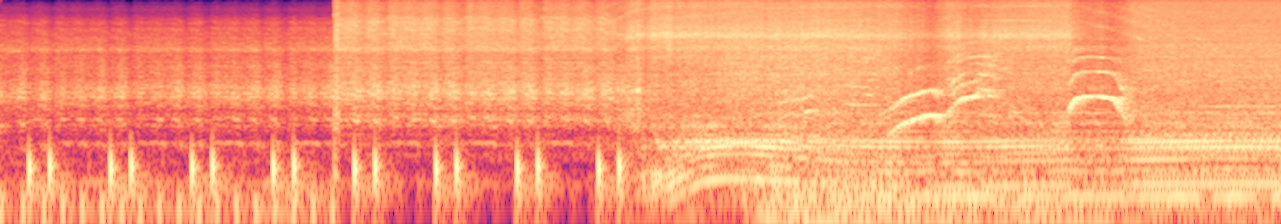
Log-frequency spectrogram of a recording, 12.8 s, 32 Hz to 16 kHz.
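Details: Evo X engine, sitting on a shelf over 10 years, first start after being swapped into the car: starter cranks in a steady chug for about six seconds, then it catches and settles into a smooth, even idle.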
